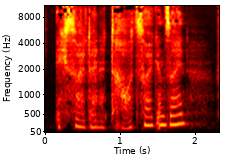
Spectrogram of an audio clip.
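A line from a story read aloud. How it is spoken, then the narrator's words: Whispered. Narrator (German): flüsterte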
